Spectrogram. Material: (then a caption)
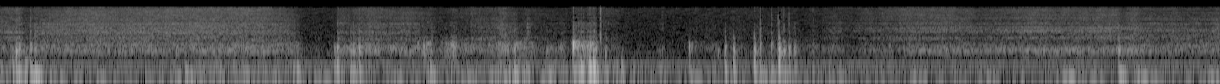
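Cardboard. Fingertips with short nails stroke and rub the surface of a large, flat, hollow brown corrugated cardboard box, first with one hand and then with two. The result is a soft, low, hollow brushing texture dominated by deep rumbling tones, with a few slightly louder scuffs and quiet papery friction above.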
